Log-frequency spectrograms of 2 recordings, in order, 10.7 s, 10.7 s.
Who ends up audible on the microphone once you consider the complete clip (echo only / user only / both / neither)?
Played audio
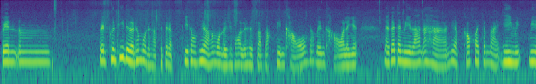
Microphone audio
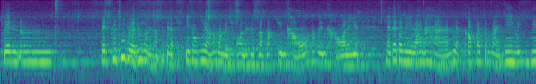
echo only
